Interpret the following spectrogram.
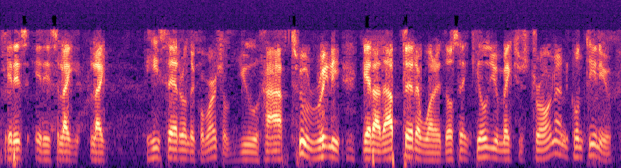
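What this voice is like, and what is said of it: Cuban accent, great radio voice. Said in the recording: “for someone from Cuba, you do have an impressive accent and a great radio voice”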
